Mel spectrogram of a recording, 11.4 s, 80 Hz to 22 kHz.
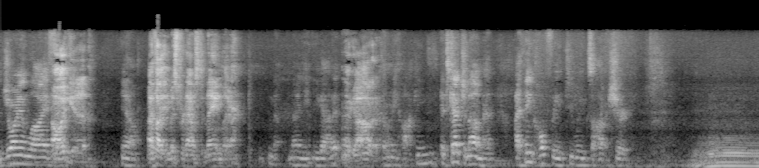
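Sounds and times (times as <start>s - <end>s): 
speech: 0.0s - 9.6s, 10.4s - 11.0s
car engine revving: 10.3s - 11.3s.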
